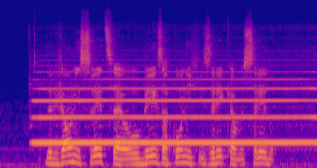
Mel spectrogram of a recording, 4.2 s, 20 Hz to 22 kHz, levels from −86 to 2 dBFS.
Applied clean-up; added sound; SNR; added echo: none; Wind instrument, woodwind instrument; -3 dB; none.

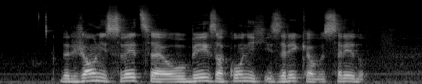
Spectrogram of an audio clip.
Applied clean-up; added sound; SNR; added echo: none; none; none; none.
